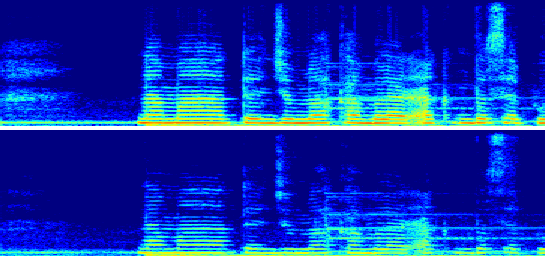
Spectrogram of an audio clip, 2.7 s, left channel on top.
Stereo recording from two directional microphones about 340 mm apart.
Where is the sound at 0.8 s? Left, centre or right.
Left.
